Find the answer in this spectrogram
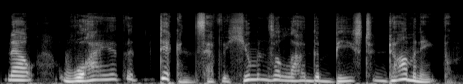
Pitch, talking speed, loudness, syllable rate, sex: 170 Hz, 170 wpm, -18 LUFS, 4.9 syllables/s, male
